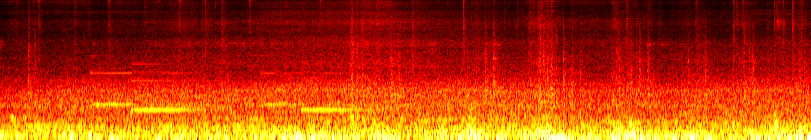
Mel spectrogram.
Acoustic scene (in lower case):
bus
